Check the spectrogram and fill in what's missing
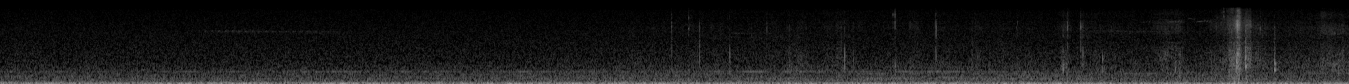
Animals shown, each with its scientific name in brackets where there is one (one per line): Dark-eyed Junco (Junco hyemalis)
Black-and-white Warbler (Mniotilta varia)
